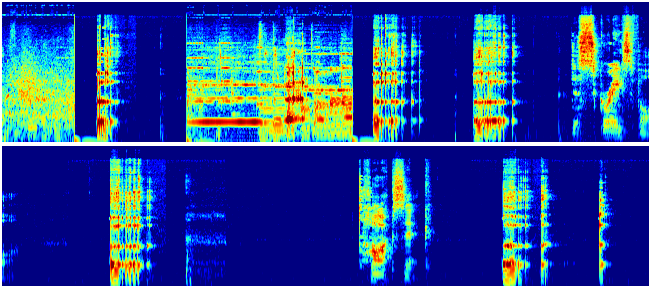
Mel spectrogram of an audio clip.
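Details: Repeated burping in a belch montage: a series of short, loud belches separated by silences, with a brief stretch of music between them.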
